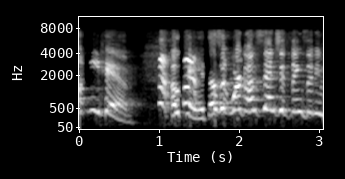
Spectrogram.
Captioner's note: laughs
